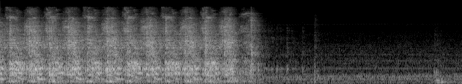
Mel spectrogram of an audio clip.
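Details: Triumph Dolomite after static ignition timing was set: the starter churns steadily at about three to four beats a second for two and a half seconds and never fires. A test at the coil's positive and negative terminals shows no power to the coil.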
